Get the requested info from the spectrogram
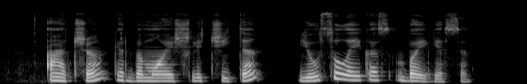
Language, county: Lithuanian, Kaunas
